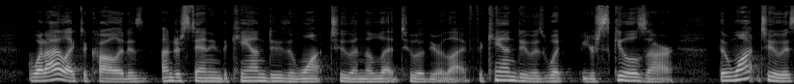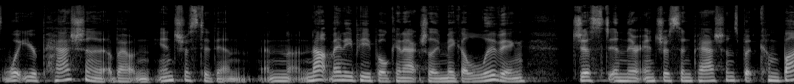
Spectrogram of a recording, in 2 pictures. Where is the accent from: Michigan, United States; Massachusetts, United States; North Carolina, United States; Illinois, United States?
Illinois, United States; Chicago; also born or lived in Milwaukee; I grew up in Chicago and Milwaukee in the 60s and 70s. My father was the minister of a small church. My mother was a first grade teacher and a pastor's wife.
